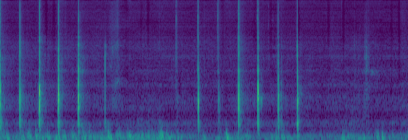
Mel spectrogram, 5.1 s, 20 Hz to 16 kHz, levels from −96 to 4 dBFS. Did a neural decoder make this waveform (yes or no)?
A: yes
